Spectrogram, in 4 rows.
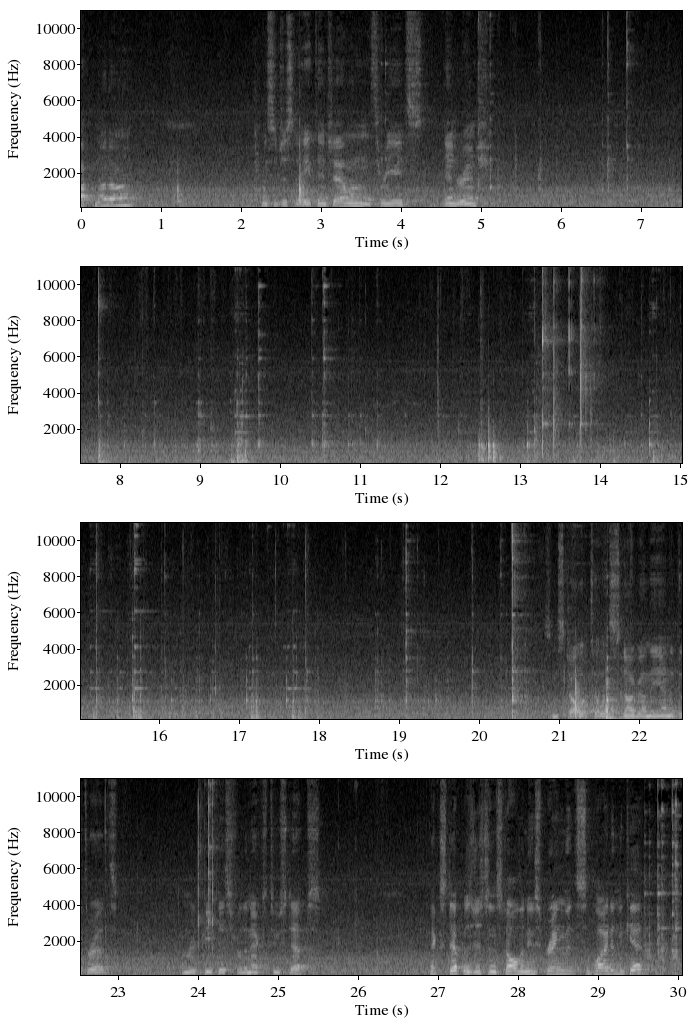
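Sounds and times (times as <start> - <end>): metal tools clinking: 7.8 - 11.4, 12.0 - 18.0, 24.0 - 24.5, 29.5 - 30.0.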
